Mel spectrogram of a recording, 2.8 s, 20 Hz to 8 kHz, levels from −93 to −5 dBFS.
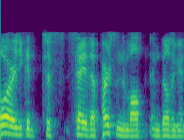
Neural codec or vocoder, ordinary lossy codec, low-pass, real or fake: none; AAC, 16 kbps; 7.2 kHz; real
